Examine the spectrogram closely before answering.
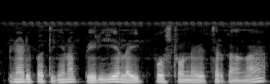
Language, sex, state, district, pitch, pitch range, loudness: Tamil, male, Tamil Nadu, Nilgiris, 105 Hz, 100-115 Hz, -17 LUFS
